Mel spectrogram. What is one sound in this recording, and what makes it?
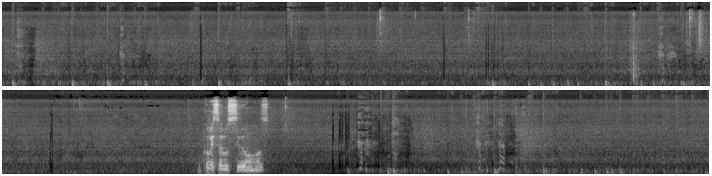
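Footsteps rustle quickly through grass and undergrowth.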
